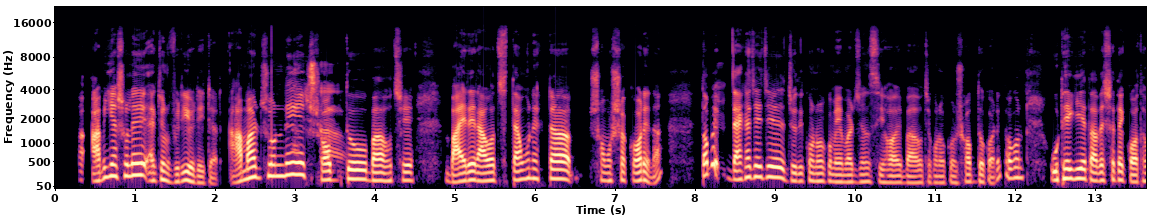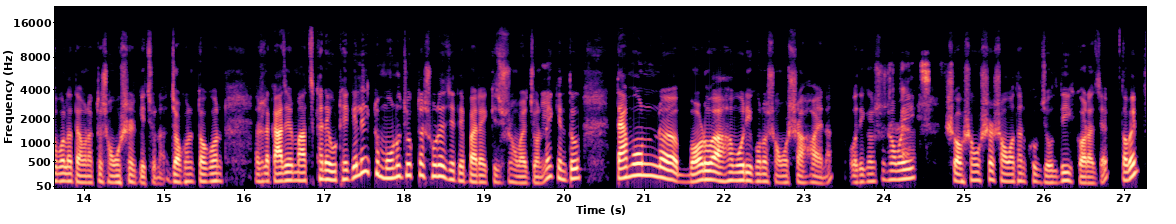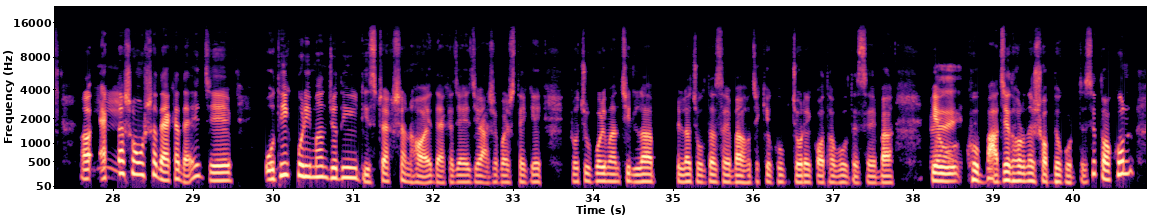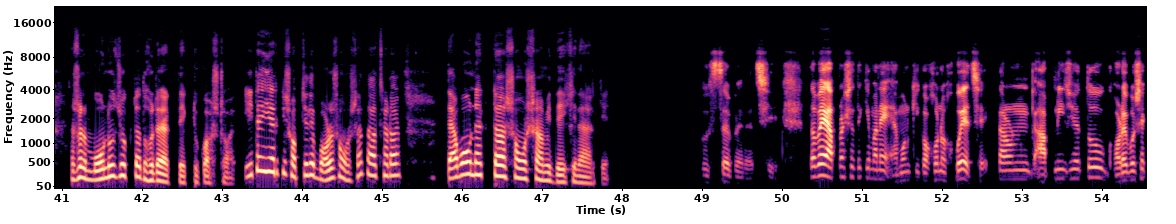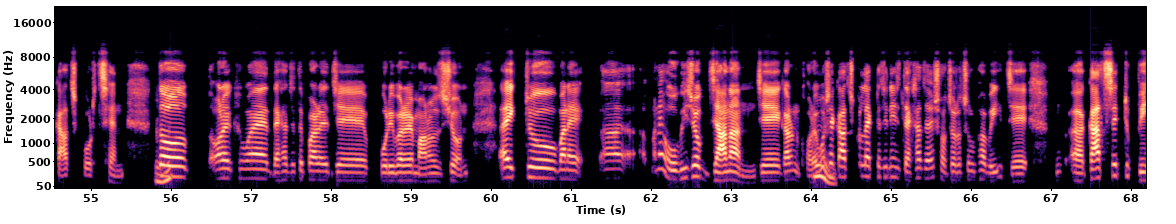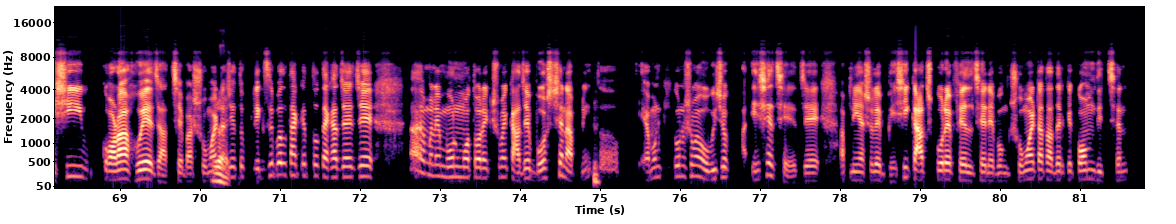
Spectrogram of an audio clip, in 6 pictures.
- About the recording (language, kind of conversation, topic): Bengali, podcast, কাজ ও ব্যক্তিগত জীবনের ভারসাম্য বজায় রাখতে আপনি কী করেন?
- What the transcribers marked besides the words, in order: tapping; lip smack; "তখন" said as "তগন"; other noise; "আচ্ছা" said as "আচ্ছাছা"; in English: "distraction"; "আরকি" said as "আরকে"; in English: "flexible"; other background noise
